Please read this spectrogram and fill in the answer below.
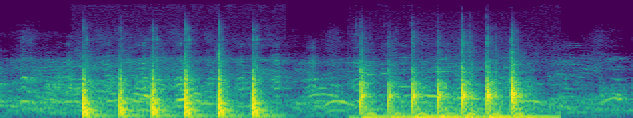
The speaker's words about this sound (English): he had to knock for a long time before Grandmother Mouse heard him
